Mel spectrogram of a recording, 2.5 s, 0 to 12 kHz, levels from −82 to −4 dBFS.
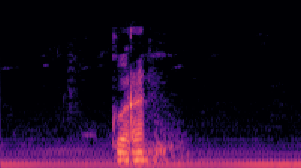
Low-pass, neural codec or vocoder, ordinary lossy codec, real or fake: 7.2 kHz; none; Opus, 24 kbps; real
